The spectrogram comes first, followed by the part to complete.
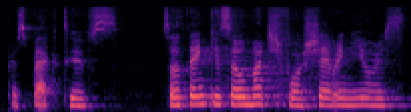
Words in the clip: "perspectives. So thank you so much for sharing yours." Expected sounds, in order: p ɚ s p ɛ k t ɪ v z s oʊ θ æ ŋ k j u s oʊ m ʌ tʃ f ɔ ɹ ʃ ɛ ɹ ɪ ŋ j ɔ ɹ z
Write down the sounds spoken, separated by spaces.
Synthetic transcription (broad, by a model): p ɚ s p ɛ k t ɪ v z s oʊ θ æ ŋ k j u s oʊ m ʌ tʃ f ɔ ɹ ʃ ɛ ɹ ɪ ŋ j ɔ ɹ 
